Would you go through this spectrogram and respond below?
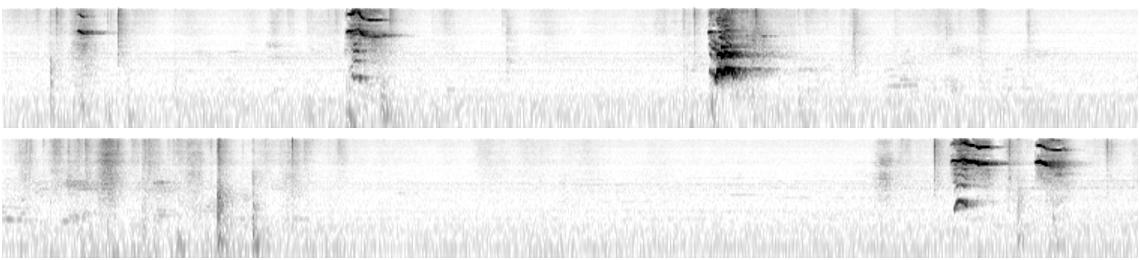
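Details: Harmony, a Basset Hound puppy, lets out a few brief, high squeaky yelps and whimpers spaced seconds apart, one sharper cry near the middle and a quick double squeak at the end, over a quiet indoor hum.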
